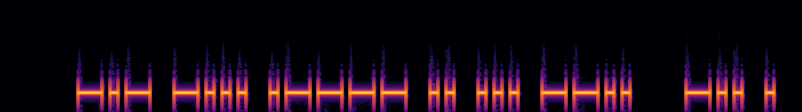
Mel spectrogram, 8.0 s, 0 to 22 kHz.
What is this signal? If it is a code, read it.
Morse code, heard as a keyed tone, about 15 wpm, 700 Hz. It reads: KB1ISZ DE
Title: USA Callsign DE Callsign 15wpm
